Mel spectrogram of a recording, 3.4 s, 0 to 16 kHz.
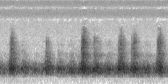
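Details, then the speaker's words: Normal arterial flow signal from an 8 MHz handheld Edan Sonotrax vascular Doppler with gel, swept over the speaker's own radial artery at the wrist: rhythmic whooshing pulses at about 80 a minute. "Right now we don't hear any blood flow because I'm not aiming the little laser beam of sound waves at my radial artery. But if I just sweep across,"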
